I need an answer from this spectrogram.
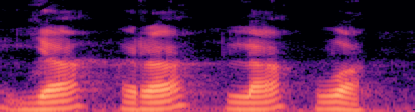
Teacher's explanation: ऊष्म व्यंजन अंतस्थ व्यंजन ये वे व्यंजन हैं जिनका उच्चारण स्वर और व्यंजन का मध्यवर्ती होता है। इन व्यंजनों में श्वास का अवरोध बहुत कम होता है।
